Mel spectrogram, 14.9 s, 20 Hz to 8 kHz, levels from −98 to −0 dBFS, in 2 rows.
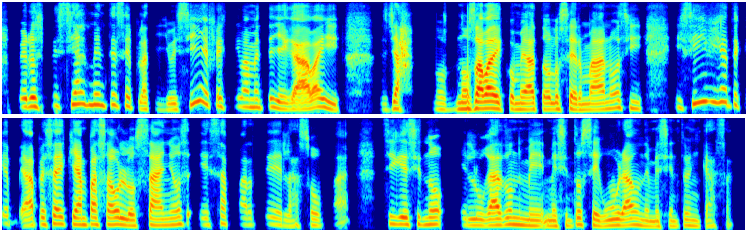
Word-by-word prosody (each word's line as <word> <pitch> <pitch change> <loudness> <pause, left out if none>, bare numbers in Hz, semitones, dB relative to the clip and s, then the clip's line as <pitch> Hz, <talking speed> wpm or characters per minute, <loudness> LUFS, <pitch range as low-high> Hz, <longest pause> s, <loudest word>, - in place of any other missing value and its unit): pero 225 +1 +3
especialmente 275 +4 -1
ese 240 -3 -4
platillo. 150 -4 -7
Y - - -4
sí, 300 - -1
efectivamente 220 - -4
llegaba 180 +3 +4
y, 160 -8 -1 0.4
pues, 145 -1 -19
ya - - +4 0.4
nos 155 -2 -9
nos 165 +1 +2
daba 180 0 +11
de 170 -4 +5
comer 155 -2 0
a 160 - +6
todos 155 +1 -1
los 165 +1 -2
hermanos. 155 +6 +1
Y 170 -2 -6 0.3
y 200 -4 -12
sí, 325 - +1
fíjate 345 -6 -2
que 200 - -10 0.2
a - - +2
a - - 0
pesar 185 +2 +1
de 190 - 0
que 180 - -3
ya - - +7
han 175 - -3
pasado 180 0 +2
los 150 -1 0
años, 165 +3 0
esa 170 +4 -8
parte 175 +1 -13
de 170 -3 -6
la 140 +3 -10
sopa 155 +1 -10 0.3
sigue 185 -2 -1
siendo 180 +1 -2 0.2
el 160 -1 -8
lugar 160 +1 +2
donde 180 -1 -1
me 145 -2 -2
me 140 0 -3
siento 145 +6 -4
segura, 155 +1 0
donde 155 -5 -3
me 130 - -4
siento 140 +3 -8
en 145 -3 -6
casa. 140 +6 -13
170 Hz, 220 wpm, -23 LUFS, 155-195 Hz, 0.4 s, daba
